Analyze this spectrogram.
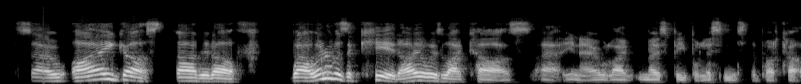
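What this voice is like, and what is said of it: Monotone Bristolian British accent. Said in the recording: “my monotone Bristolian British accent”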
